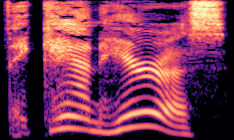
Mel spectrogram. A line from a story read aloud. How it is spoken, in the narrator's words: yelled Jack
